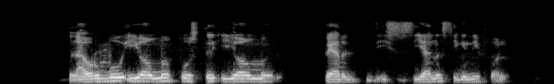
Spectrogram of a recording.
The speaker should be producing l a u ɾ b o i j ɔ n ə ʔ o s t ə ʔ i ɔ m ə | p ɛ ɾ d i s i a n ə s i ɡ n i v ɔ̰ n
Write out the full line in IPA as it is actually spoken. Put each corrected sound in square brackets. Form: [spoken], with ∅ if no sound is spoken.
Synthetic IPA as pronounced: l a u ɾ b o i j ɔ [m] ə [p] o s t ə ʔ i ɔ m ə | p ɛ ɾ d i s i a n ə s i ɡ n i [f] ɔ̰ n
